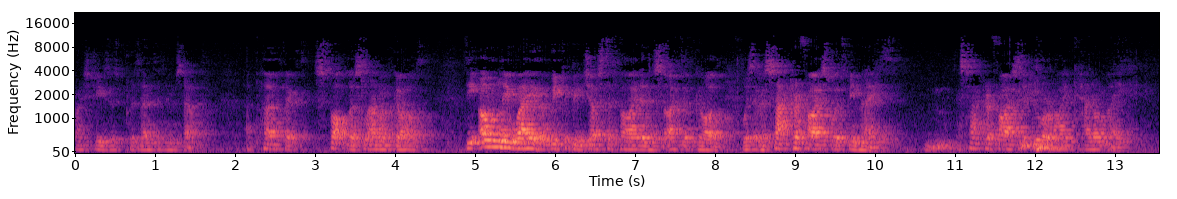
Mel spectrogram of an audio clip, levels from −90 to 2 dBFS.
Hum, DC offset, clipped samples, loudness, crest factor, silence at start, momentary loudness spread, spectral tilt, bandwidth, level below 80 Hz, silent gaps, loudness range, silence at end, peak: none; under 0.1%; under 0.1%; -29 LUFS; 20 dB; 0 s; 17 LU; -7.5 dB/octave; 11 kHz; -58 dBFS; none; 7 LU; 0.05 s; -8 dBFS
